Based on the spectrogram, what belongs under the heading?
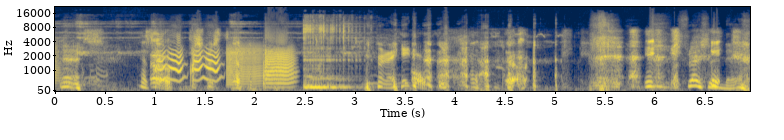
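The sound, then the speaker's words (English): A voice imitates a run of farting noises: loud, buzzy bursts with wobbling, warbling pitch, one long quavering stretch, then quicker sputtering blasts. “On the last day of the meeting, some very nasty men were overheard mocking my husband for blowing out a stinker during a meeting.”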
